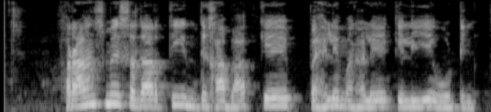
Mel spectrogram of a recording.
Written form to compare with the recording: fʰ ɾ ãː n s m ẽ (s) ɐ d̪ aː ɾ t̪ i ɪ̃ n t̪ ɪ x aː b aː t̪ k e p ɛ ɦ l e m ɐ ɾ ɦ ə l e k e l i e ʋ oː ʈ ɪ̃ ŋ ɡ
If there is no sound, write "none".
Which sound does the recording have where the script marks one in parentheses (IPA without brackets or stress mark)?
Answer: s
